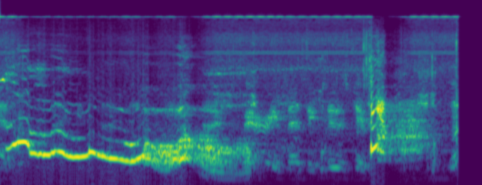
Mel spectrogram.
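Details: Pet dog barking at the camera: a long, drawn-out tonal bark that slides gradually downward for over a second, followed by rougher, broken vocal sounds and a brief sharp knock just before the end.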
